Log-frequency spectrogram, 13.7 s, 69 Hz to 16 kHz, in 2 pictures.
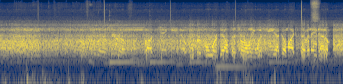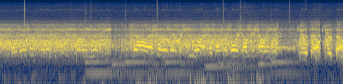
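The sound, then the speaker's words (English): A crowded amateur radio band roars with layered, overlapping voices and hiss, probably around 100 callers trying to talk at the same time in a pileup, with steady tones and squeals drifting through the dense, continuous noise. “So the reason it's so noisy often is because you got probably 100 people trying to talk at the same time.”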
